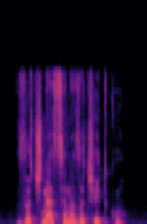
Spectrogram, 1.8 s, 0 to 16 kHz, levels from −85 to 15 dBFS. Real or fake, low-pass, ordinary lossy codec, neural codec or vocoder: real; 10.8 kHz; none; none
